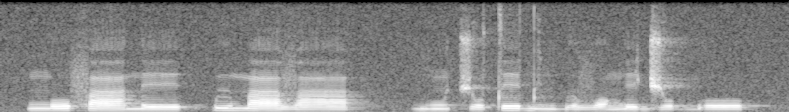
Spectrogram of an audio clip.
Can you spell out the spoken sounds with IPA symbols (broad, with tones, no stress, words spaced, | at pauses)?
ŋo˨˦ faː˧ne˧ | k͡pɨ˦maː˧va˨ | ɡũ˨t͡ʃo˨ te˦ dĩ˧ɡ͡bə˨vɔ˨ŋe˦ d͡ʒo˨ɡ͡bo˧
